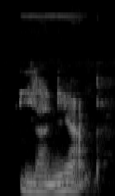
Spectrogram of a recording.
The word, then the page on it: lagniappe: British English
